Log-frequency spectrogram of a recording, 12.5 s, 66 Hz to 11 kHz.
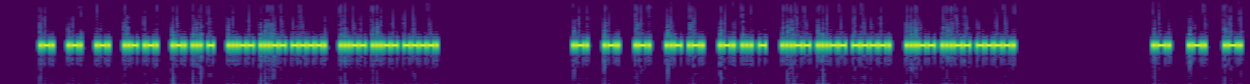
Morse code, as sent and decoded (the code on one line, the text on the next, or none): .-. / .-. / .-. / ..- .-. / .-. ... - / ...-- ...-- ----. / ...-- ...-- ----. / .-. / .-. / .-. / ..- .-. / .-. ... - / ...-- ...-- ----. / ...-- ...-- ----. / .-. / .-. / .-.
R R R UR RST 339 339 R R R UR RST 339 339 R R R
